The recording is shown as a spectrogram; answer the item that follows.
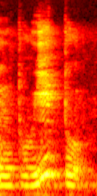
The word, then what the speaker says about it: intuito: Então, se as pessoas saírem por aí e quiserem pronunciar intuito, circuito, gratuito ou fortuito, sem problema nenhum. Nós estamos sugerindo que sejam pronunciadas de acordo com muito, certo?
